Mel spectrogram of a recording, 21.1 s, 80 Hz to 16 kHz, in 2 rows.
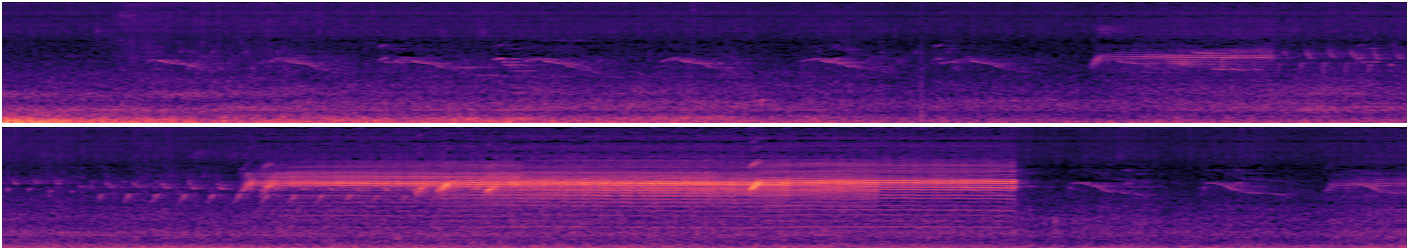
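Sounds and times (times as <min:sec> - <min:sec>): faint insect chirps: 0:08.2 - 0:09.7, 0:12.3 - 0:18.3
loud high-pitched insect buzz: 0:12.4 - 0:18.2.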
